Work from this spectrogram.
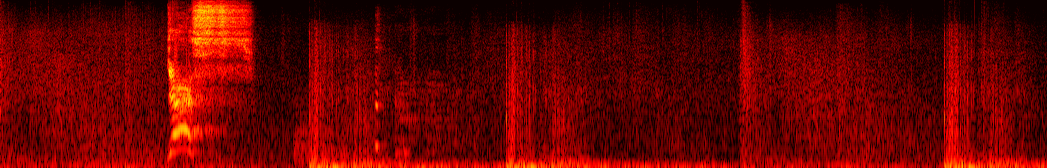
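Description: A torpedo strikes a ship in the naval battle game Ultimate Admiral: Dreadnoughts, with several deep booming thuds through the stretch and someone shouting excitedly over them.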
